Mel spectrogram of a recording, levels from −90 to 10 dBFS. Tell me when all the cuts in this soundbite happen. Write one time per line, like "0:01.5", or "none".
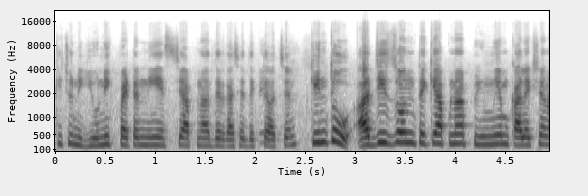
0:02.5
